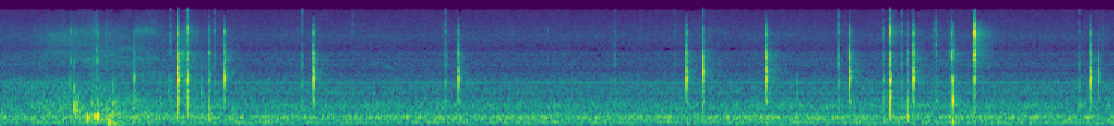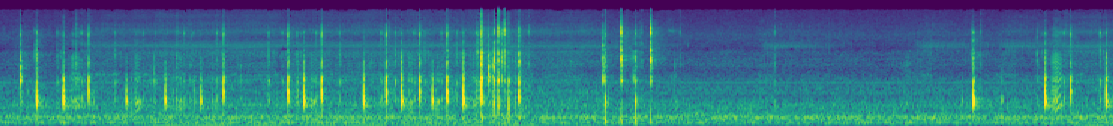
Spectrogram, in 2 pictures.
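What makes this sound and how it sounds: A fingertip taps and clicks the buttons of a hand-sized, hollow, transparent plastic Xbox One Afterglow game controller. The result is sharp, very short, bright clicks at an irregular pace, bunched most densely near the middle and end, over a faint steady low hum.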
